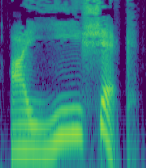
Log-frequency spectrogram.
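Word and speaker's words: عيشك: It's ayishek. And the key is that strong y sound at the very beginning.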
